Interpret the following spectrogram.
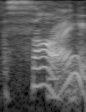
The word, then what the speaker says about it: son: It sounds like the sun in the sky, but it's not that.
